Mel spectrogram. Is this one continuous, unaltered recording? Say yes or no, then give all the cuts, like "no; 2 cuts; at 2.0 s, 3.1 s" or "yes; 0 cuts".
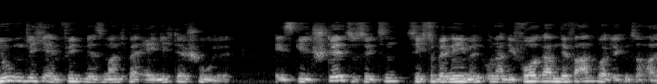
yes; 0 cuts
